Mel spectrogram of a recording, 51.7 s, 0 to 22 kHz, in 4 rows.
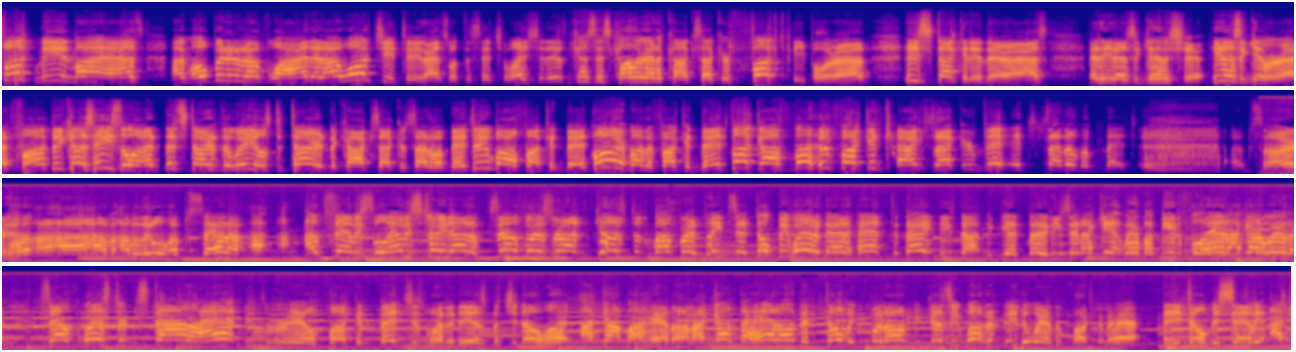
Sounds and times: Speech: 0.0s - 24.4s, 25.2s - 51.6s
Music: 25.5s - 51.6s.

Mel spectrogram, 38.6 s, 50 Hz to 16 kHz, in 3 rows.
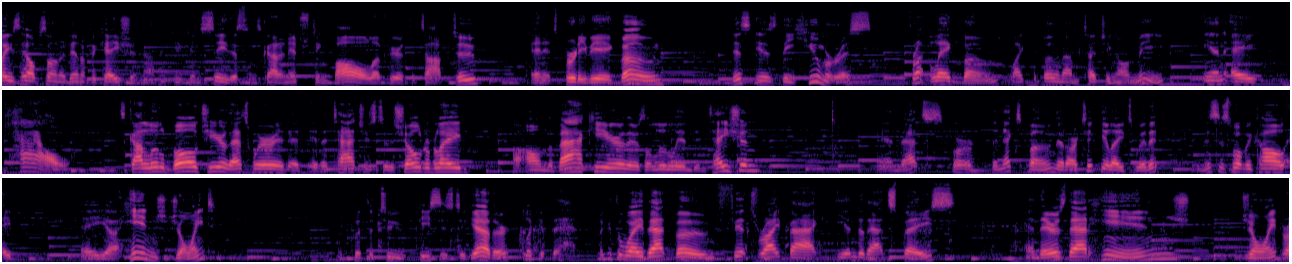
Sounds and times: Speech: 0.0s - 6.6s, 7.3s - 13.5s, 14.1s - 20.4s, 21.6s - 25.9s, 26.6s - 27.9s, 29.2s - 35.3s, 36.0s - 37.6s, 38.2s - 38.6s
Music: 0.0s - 38.6s.

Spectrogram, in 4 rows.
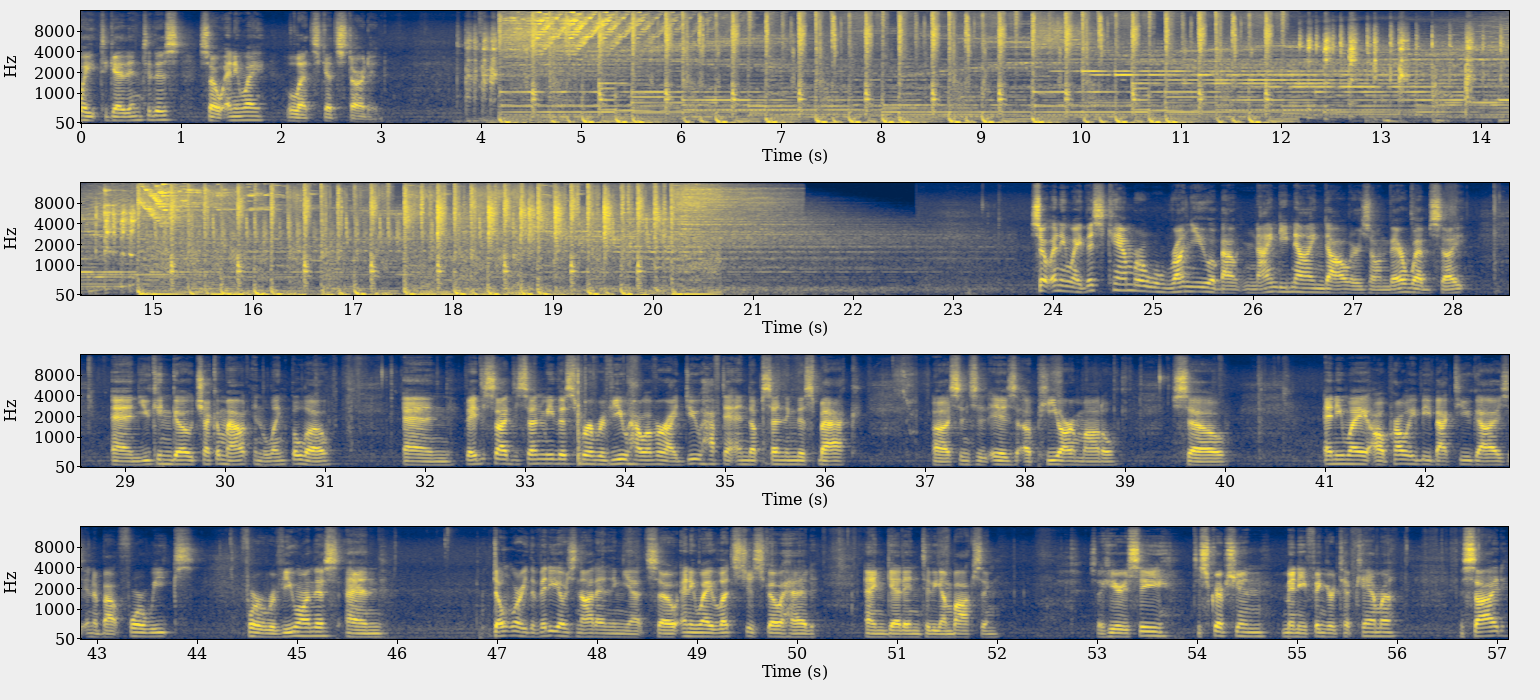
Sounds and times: Music: 3.8s - 23.4s.

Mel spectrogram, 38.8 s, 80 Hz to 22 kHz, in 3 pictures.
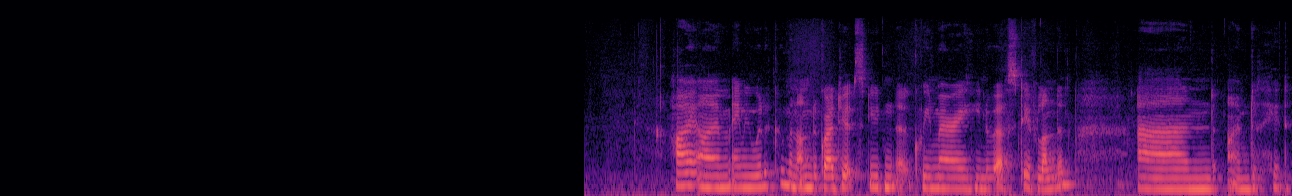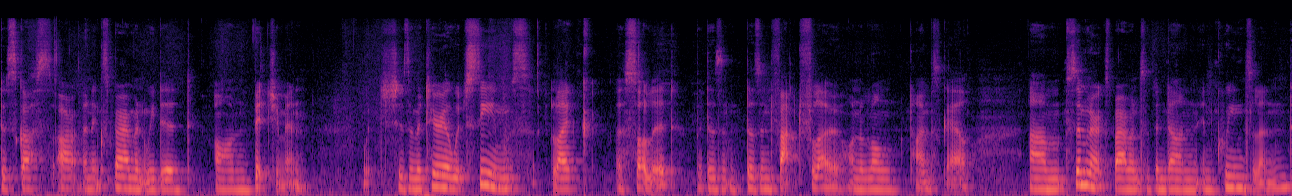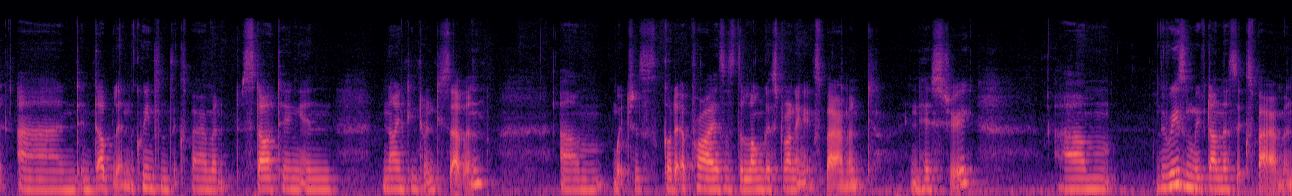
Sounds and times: Female speech, woman speaking: 6.7s - 10.8s, 11.4s - 16.0s, 16.6s - 30.8s, 31.4s - 35.6s, 36.4s - 38.7s.

